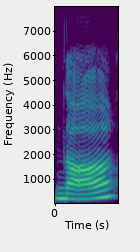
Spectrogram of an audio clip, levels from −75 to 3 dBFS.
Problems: none marked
